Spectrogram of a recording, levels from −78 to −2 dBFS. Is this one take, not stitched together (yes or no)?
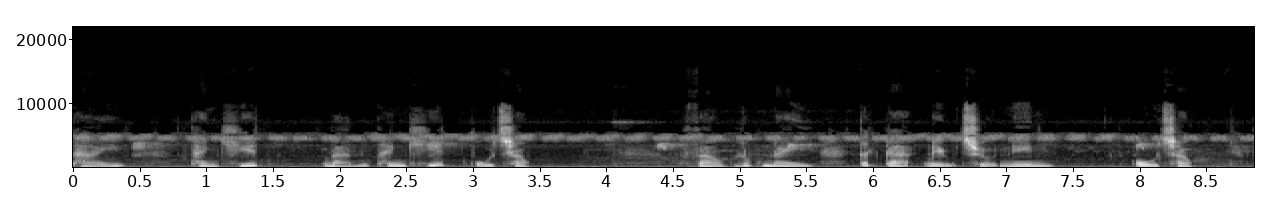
no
